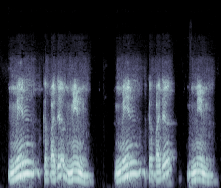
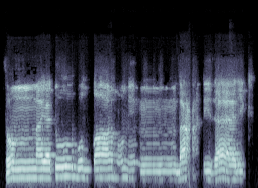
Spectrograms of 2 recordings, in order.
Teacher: Jadi dia menukarkan bunyi nun mati. Bunyi nun ditukarkan kepada bunyi mim. Jadi kalau kita bunyikan min, akhirnya bila iqlab dia jadi mim.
